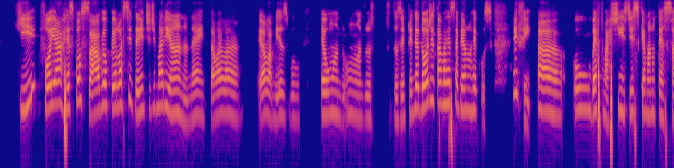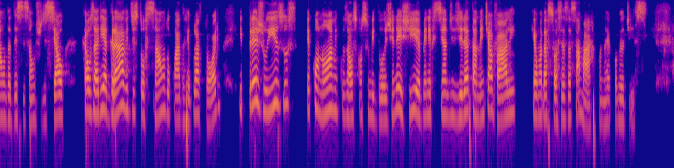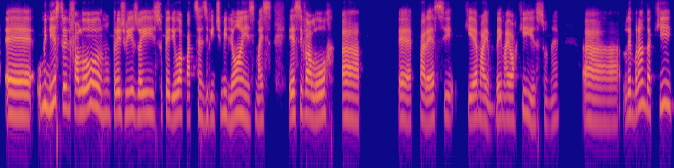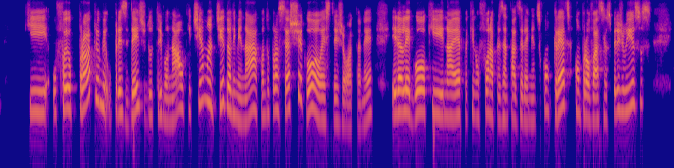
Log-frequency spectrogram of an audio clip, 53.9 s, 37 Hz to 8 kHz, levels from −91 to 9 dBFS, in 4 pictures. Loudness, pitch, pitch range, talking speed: -22 LUFS, 210 Hz, 185-245 Hz, 140 wpm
